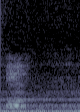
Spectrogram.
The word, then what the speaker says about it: ol: It's ol. And in some dialects you just pronounce it o. We don't pronounce the L like in my dialect.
